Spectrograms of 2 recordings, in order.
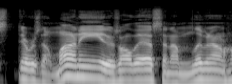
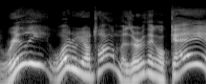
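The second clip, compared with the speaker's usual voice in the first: high, louder anxious questions, imitating the wife; worried wife; 11 semitones higher, 4 dB louder, faster than usual. Wife worrying the call means trouble, high anxious questions. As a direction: fret about what's wrong, voice way up. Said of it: "she switches to".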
